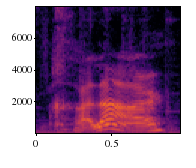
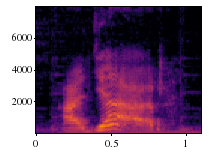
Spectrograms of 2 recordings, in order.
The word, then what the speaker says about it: hallar: Another verb is, if you're either thinking or you've been pronouncing this verb as jalar, that's wrong because the H is silent in Spanish, and if you pronounce it in this word, you'll be changing the meaning entirely.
